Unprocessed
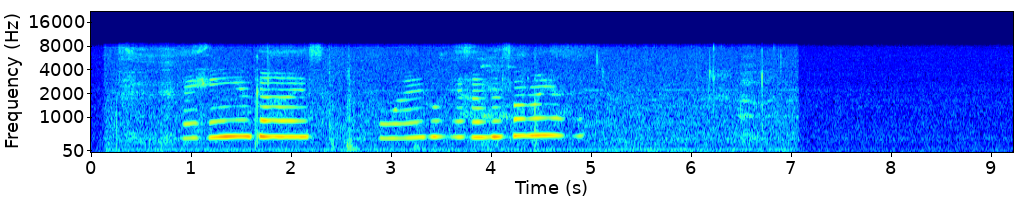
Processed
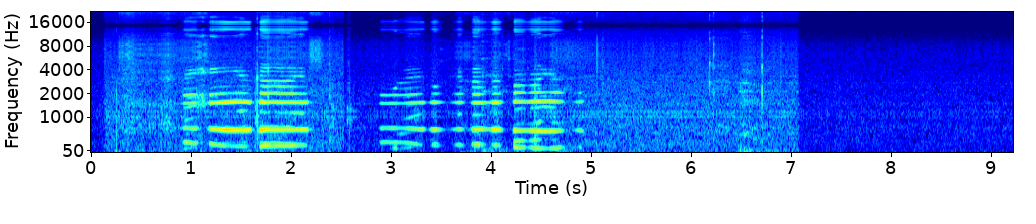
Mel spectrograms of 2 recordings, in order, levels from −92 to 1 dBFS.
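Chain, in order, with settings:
ring modulation 1,100 Hz
bad sample-rate conversion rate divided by 3×, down none, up hold
0:02.52–0:04.58: expander for the loud parts 1.5 to 1, over −45 dBFS

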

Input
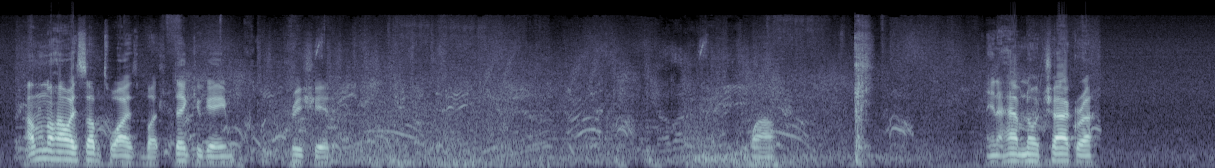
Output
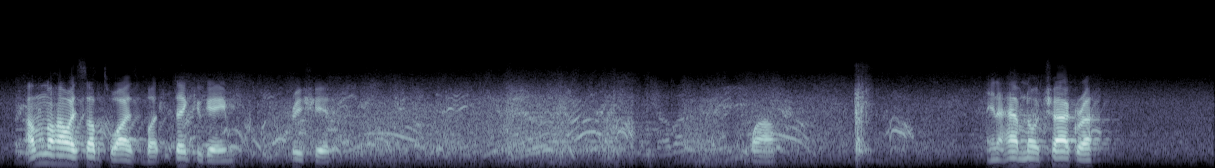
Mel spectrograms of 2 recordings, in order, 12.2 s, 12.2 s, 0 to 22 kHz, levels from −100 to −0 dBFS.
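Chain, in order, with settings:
repeating echo 101 ms, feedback 36%, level −20.5 dB
single-sideband voice off tune −71 Hz 400–2,100 Hz
0:05.06–0:06.33: envelope flattener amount 100%
level +4.5 dB

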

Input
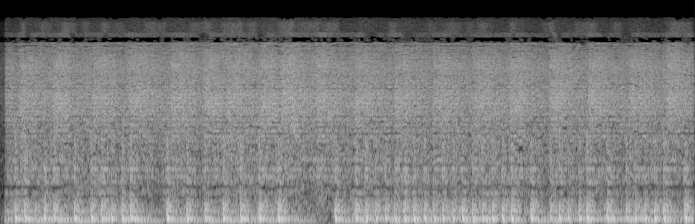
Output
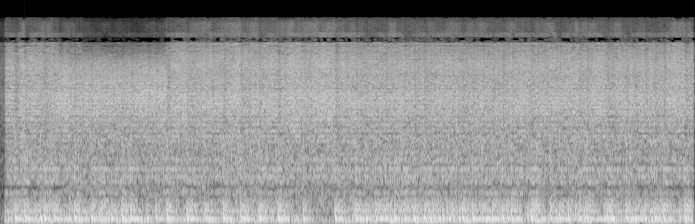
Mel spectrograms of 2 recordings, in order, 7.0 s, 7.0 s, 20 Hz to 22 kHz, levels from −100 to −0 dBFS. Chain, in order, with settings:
0:00.59–0:01.67: high shelf with overshoot 7,500 Hz −11.5 dB, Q 1.5
single-tap delay 249 ms −7 dB
boost into a limiter +14 dB
level −1 dB

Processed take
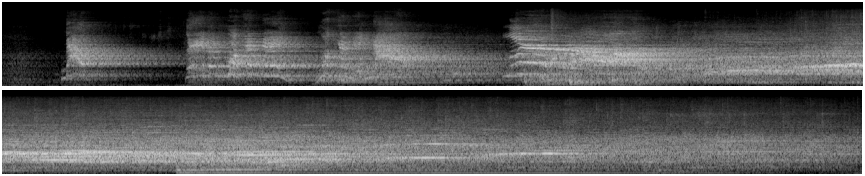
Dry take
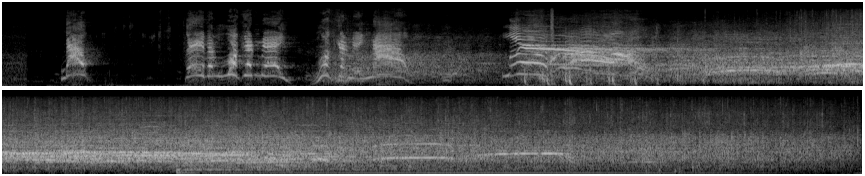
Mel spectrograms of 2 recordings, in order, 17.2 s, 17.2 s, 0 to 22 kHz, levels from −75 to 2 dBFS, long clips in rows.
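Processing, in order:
high-shelf EQ 6,500 Hz −5 dB
convolution reverb RT60 2.5 s, pre-delay 5 ms, DRR −3.5 dB
level +1 dB

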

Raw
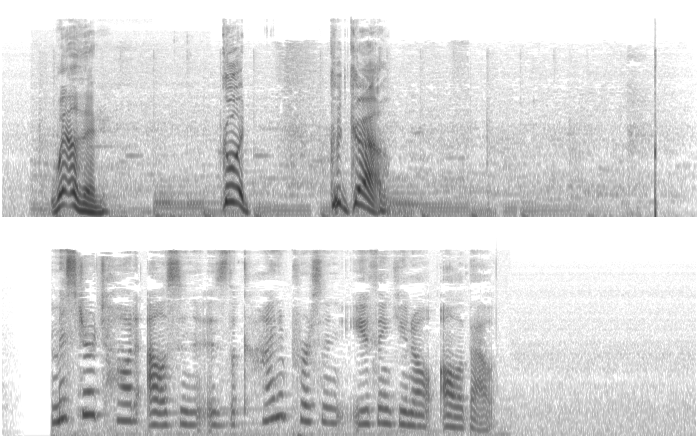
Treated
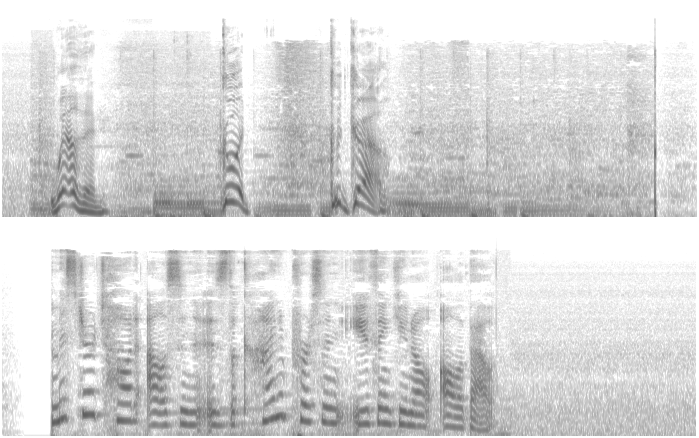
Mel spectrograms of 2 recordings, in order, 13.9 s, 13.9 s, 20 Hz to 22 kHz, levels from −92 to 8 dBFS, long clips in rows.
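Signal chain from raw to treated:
downward compressor 6 to 1, threshold −35 dBFS, peak gain reduction 21 dB
level +2.5 dB

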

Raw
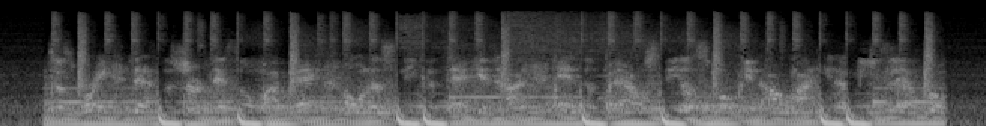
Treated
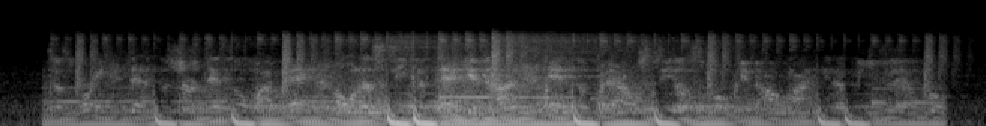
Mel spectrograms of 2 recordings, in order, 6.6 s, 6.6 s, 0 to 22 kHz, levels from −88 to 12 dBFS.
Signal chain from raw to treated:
source passing by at 0:03.01, 9 m/s, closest 5.3 metres
Butterworth low-pass 7,500 Hz 72 dB per octave
delay with a high-pass on its return 93 ms, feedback 38%, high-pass 3,100 Hz, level −5 dB

